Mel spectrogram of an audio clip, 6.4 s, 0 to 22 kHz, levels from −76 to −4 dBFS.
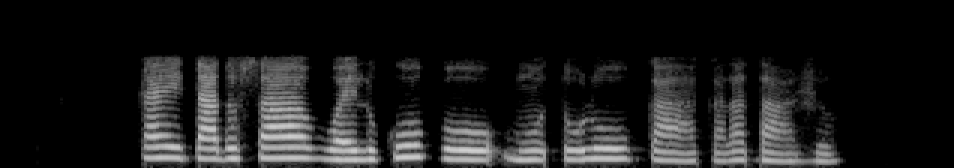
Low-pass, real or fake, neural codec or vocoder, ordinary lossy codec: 5.4 kHz; fake; codec, 16 kHz, 0.4 kbps, LongCat-Audio-Codec; Opus, 16 kbps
